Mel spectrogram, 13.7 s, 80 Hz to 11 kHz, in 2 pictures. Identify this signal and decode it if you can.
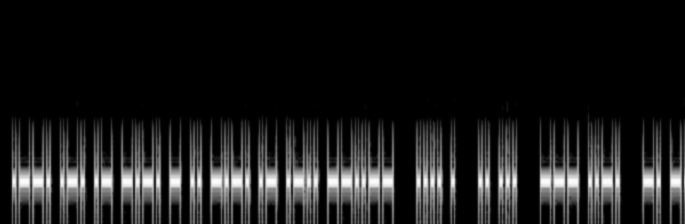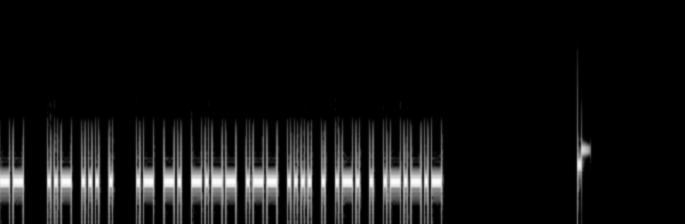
Morse code, heard as a keyed tone, about 34 wpm, 700 Hz. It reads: PRACTICAL, HE IS OF NO USE ANYWHERE.
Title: Sentences from Top 1400 Words 35wpm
